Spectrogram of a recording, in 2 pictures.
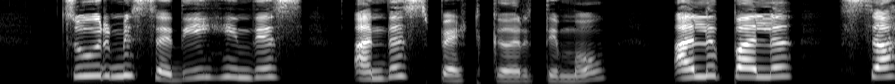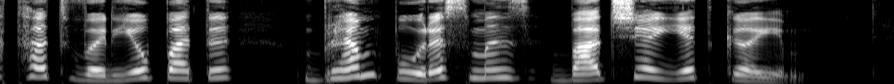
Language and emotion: Kashmiri, neutral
